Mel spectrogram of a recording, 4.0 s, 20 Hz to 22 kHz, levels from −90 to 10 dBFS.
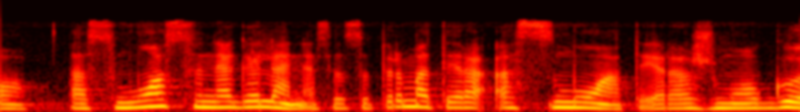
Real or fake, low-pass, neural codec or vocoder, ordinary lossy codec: real; 9.9 kHz; none; Opus, 24 kbps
